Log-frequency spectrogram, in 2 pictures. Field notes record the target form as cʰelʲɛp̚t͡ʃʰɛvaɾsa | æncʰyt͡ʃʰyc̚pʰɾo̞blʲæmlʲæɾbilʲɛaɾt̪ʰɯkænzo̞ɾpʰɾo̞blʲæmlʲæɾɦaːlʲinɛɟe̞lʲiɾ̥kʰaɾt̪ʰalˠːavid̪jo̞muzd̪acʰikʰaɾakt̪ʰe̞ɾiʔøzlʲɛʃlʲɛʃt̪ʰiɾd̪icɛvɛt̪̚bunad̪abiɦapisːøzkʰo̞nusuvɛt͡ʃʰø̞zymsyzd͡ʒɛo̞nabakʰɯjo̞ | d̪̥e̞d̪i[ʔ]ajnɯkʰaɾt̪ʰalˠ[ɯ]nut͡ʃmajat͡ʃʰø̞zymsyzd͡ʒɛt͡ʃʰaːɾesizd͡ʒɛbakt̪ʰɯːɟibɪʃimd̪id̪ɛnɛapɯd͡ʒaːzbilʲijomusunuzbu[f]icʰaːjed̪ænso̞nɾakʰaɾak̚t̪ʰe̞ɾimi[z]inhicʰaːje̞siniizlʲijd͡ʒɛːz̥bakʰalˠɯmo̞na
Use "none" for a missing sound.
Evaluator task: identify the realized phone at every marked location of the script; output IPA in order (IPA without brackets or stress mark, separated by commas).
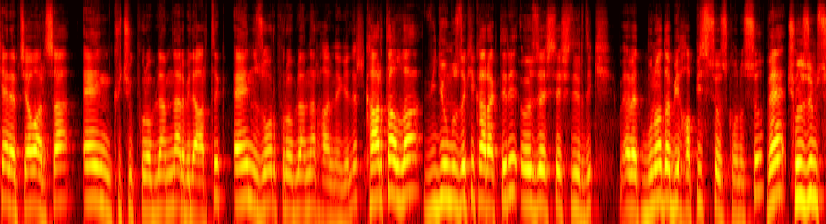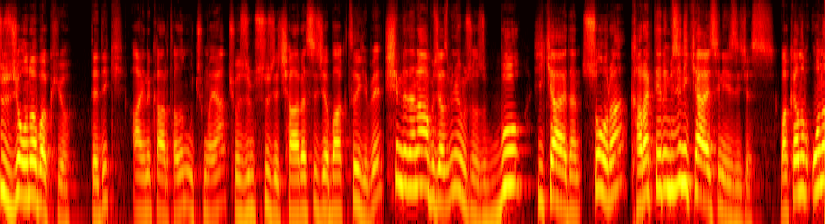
c, ɯ, h, z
